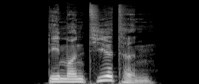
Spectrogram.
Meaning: inflection of demontieren: 1. first/third-person plural preterite 2. first/third-person plural subjunctive II
- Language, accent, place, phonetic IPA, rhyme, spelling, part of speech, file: German, Germany, Berlin, [demɔnˈtiːɐ̯tn̩], -iːɐ̯tn̩, demontierten, adjective / verb, De-demontierten.ogg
